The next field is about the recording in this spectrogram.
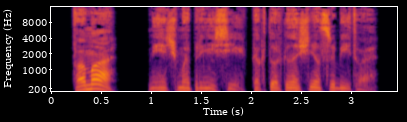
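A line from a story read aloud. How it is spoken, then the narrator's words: Whisper. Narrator (Russian): прошептал я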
